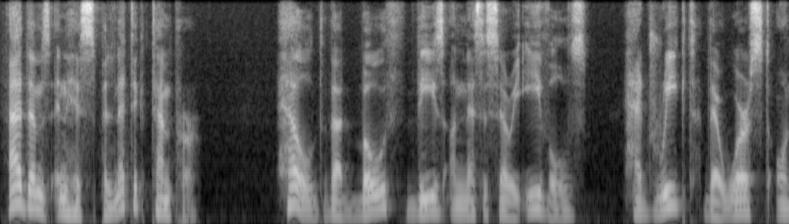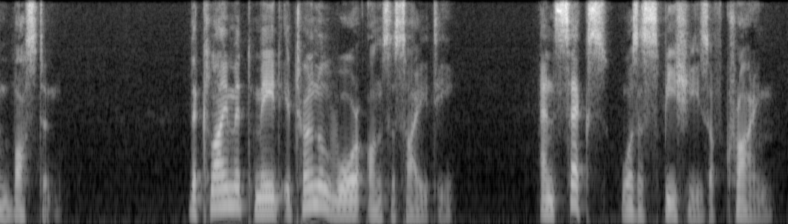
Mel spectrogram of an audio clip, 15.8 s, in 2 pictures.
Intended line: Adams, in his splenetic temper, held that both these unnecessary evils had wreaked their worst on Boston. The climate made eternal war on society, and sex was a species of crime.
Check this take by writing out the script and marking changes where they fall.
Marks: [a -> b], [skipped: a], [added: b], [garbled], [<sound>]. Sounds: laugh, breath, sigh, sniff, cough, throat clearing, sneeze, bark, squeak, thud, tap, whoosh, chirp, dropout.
Adams, in his splenetic temper, held that both these unnecessary evils had wreaked their worst on Boston. The climate made eternal war on society, and sex was a species of crime.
